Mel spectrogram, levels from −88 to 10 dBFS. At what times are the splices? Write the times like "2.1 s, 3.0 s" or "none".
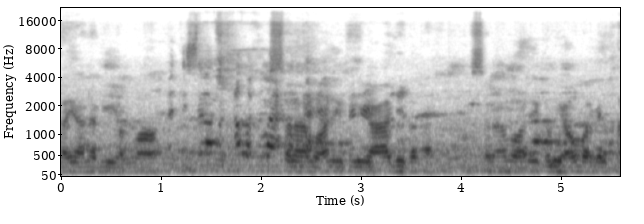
none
